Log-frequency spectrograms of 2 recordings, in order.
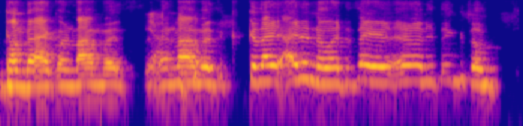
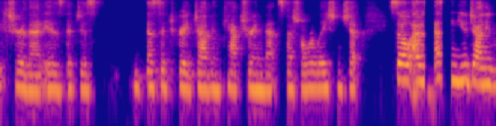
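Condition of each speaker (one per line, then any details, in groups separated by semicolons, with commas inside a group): Severe cerebral palsy; severe, affects walking and mobility; lifelong physical therapy, walks, completes triathlons; speech problems predicted
No condition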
